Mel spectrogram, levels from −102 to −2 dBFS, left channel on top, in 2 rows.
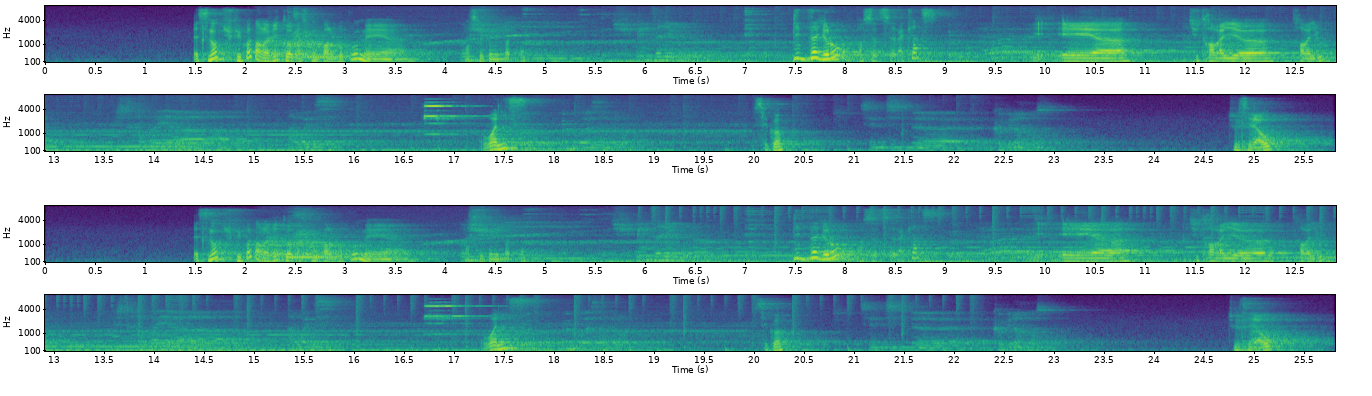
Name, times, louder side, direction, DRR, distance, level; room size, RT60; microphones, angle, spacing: voice 1, 1.5-3.7 4.4-4.6 7.5-8.9 9.9-10.9 11.5-12.8 17.3-17.7 20.0-20.3 24.8-25.2, left 3 dB, 30° left, 9 dB, 0.4 m, -23 dB
sound 1, 2.1-19.9, left 3 dB, 55° left, 3.4 m, -34 dB
voice 2, 4.1-5.4 5.7-6.5 8.4-8.7 9.3-10.6 11.4-11.9 13.6-14.9 15.3-15.8 18.2-18.8 20.8-22.9 24.7-25.1, equal, 15° right, -4 dB, 4.4 m, -37 dB
sound 2, 5.9-22.3, right 2 dB, 50° right, 0.6 m, -36 dB
12.5 x 11.0 x 7.1 m, 2.5 s
head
